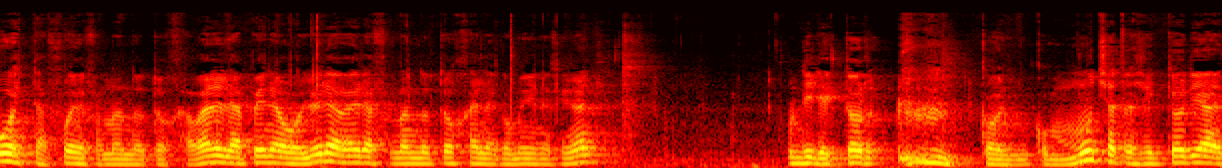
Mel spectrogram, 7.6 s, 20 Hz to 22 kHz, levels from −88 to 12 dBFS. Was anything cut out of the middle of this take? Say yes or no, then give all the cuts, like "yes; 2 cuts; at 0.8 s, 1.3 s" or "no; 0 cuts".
no; 0 cuts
